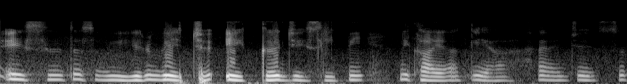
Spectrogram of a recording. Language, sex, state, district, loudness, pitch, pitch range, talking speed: Punjabi, female, Punjab, Kapurthala, -15 LUFS, 200 Hz, 190-215 Hz, 95 wpm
